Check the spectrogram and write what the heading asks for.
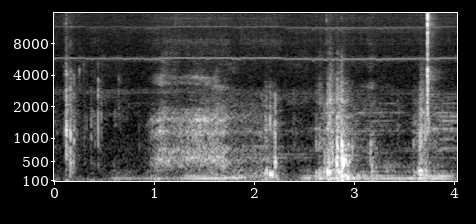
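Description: Faint chewing and crunching of a dry snack close to the microphone, with scattered small clicks and a louder crunch about three seconds in.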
